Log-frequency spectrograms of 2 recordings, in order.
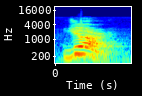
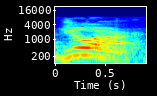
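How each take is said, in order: First: It is said quickly as one contracted syllable. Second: It is said slowly as two full words.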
